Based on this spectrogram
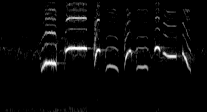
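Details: Oriental magpie-robin pancingan: strong, clean whistles in a quick phrase, a rising note, a sustained level tone, then several short slurred notes, clear and unaccompanied.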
